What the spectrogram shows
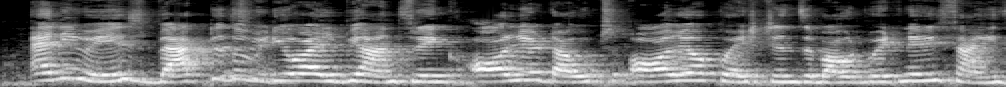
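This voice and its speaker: Speech comes at a fairly quick pace with ordinary pitch variation. Audible room echo and noticeable background noise are present. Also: woman. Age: 20s. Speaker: veterinary student YouTuber. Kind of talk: Q&A vlog.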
